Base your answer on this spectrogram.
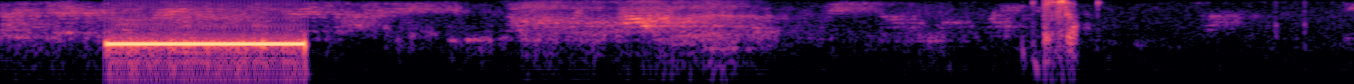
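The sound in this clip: A phone call rings out with a single steady, mid-pitched ringback tone lasting about a second, followed by faint, quiet line noise and a short click.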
